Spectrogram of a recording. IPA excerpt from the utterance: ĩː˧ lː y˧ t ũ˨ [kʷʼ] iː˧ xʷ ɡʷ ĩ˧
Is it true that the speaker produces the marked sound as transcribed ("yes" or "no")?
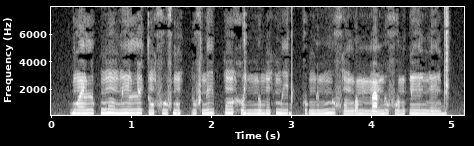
no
